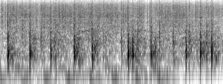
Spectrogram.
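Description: Fireworks going off: a rapid, irregular series of bangs and crackles.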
